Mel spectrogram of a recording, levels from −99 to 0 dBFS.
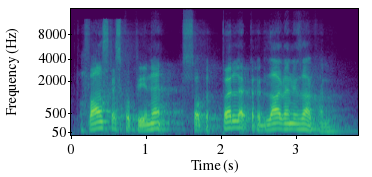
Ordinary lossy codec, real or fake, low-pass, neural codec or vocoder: Opus, 24 kbps; fake; 14.4 kHz; autoencoder, 48 kHz, 32 numbers a frame, DAC-VAE, trained on Japanese speech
